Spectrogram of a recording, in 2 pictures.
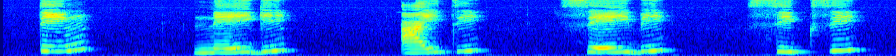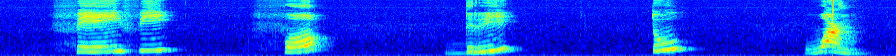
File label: backwards, Sranan; PeaceCorps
